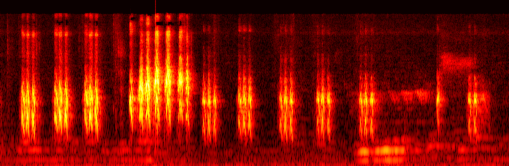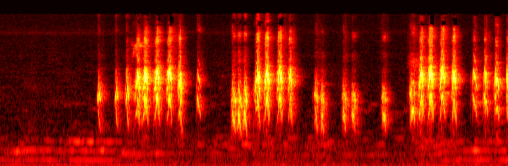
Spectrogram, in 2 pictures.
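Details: Yellow-vented bulbul in an emotional, angry chattering display, meant to train others for fighting: series of loud, evenly spaced harsh notes, a short quieter pause, then renewed fast, buzzy bursts.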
